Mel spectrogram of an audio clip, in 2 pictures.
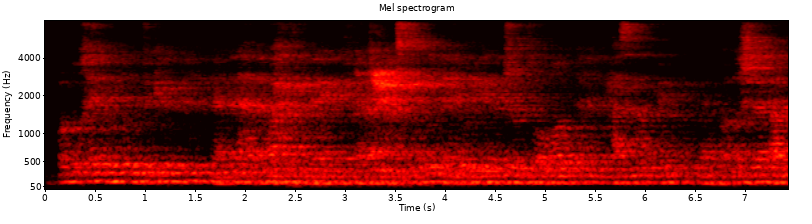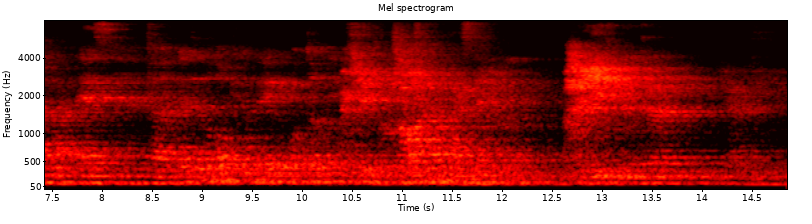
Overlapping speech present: Yes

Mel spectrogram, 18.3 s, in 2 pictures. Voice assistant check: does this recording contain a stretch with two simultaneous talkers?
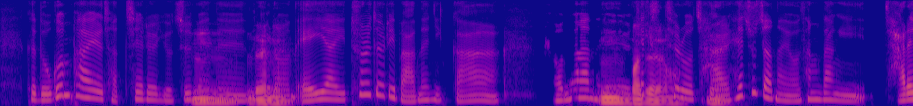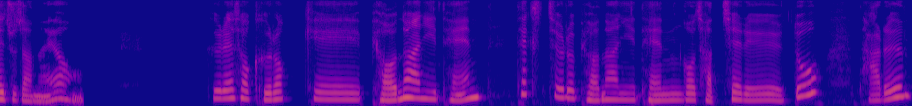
Yes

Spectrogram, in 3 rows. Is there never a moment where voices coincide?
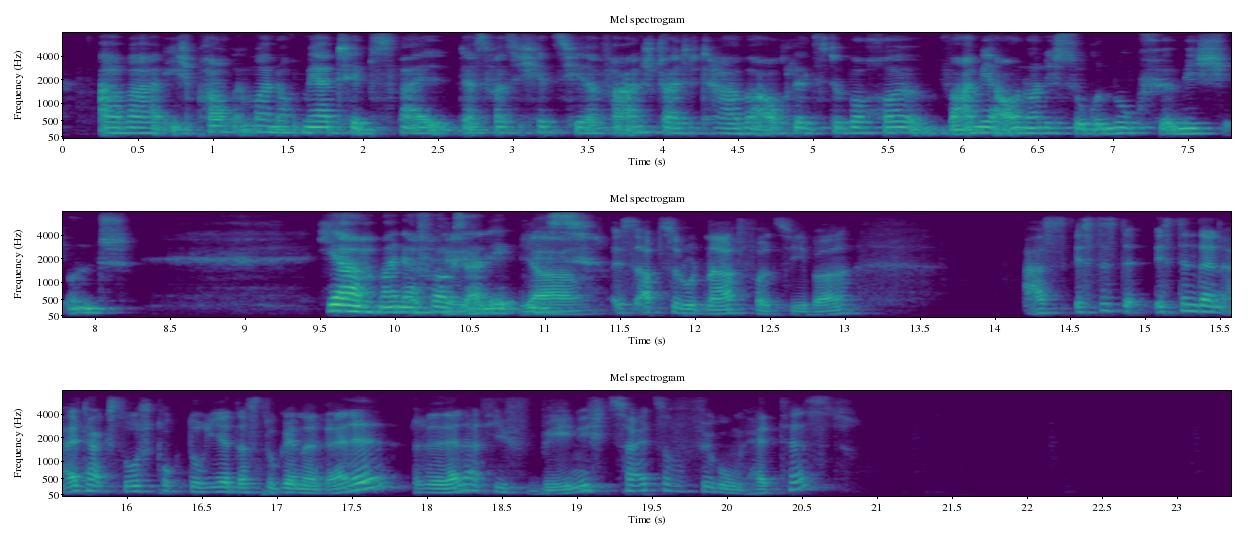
No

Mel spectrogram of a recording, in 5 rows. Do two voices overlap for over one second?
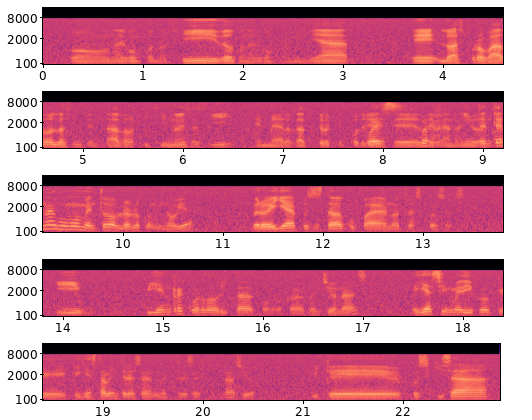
Yes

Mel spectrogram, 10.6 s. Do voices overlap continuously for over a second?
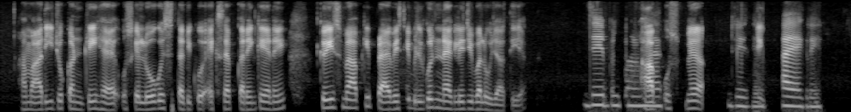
No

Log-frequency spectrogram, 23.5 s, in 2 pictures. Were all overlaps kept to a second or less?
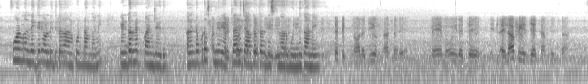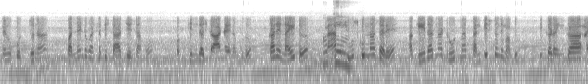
No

